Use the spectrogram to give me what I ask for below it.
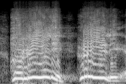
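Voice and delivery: high, loud mock astonishment; exaggerated wide-eyed disbelief; amazed reaction. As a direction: squeal it as an astonished bystander. People reacting to the excited devotees.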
